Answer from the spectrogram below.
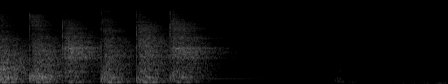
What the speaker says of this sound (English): place the other cap on the opposite side and seat that into place as well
